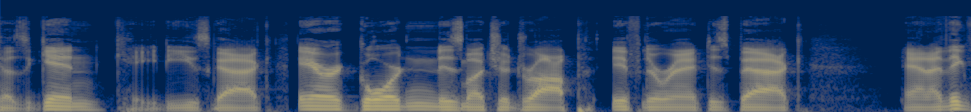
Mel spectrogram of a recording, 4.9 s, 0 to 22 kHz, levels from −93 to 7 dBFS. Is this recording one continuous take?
no; 4 cuts; at 1.1 s, 1.4 s, 2.3 s, 3.2 s

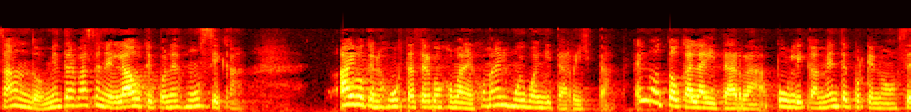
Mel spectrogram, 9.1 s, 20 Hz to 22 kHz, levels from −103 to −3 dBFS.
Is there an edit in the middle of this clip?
yes; 1 cut; at 6.2 s

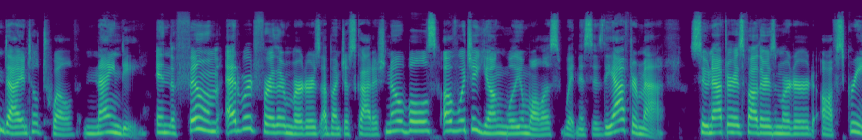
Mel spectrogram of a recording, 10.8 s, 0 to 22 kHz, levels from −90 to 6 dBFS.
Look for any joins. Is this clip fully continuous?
yes; 0 cuts

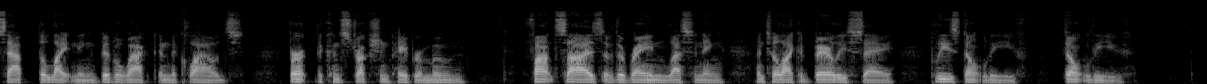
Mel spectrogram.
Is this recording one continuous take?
yes; 0 cuts

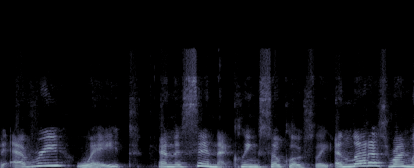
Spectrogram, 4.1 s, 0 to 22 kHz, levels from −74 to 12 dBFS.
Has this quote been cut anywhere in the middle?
yes; 1 cut; at 1.5 s

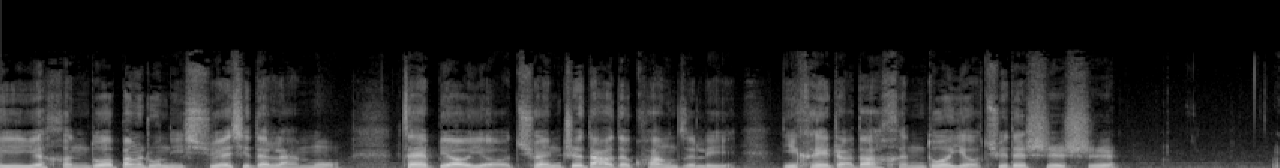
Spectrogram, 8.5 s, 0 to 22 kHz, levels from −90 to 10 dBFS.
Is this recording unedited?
yes; 0 cuts

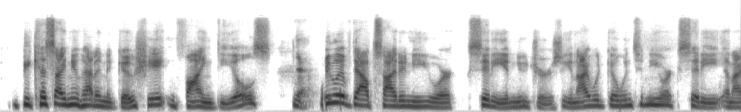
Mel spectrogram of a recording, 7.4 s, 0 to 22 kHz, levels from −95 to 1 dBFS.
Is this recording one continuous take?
yes; 0 cuts

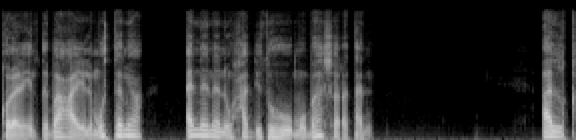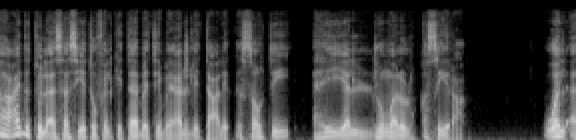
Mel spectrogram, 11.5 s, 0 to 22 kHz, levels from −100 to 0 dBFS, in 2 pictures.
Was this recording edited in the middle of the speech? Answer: no; 0 cuts

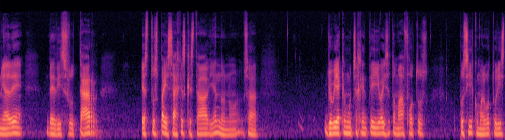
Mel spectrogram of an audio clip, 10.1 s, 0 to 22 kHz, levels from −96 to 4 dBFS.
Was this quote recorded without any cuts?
yes; 0 cuts

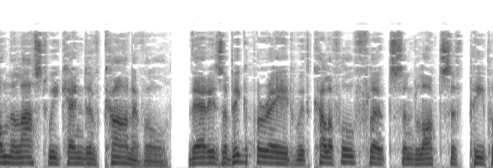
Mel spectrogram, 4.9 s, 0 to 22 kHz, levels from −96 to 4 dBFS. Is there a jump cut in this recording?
no; 0 cuts

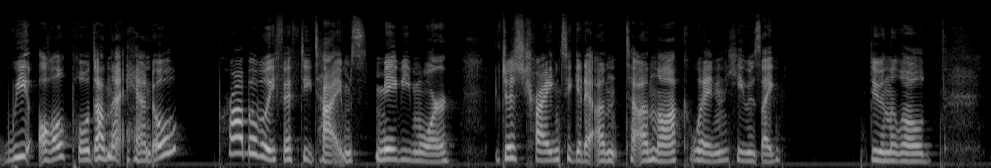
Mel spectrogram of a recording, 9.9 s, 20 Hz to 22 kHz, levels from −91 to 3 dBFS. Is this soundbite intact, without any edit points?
yes; 0 cuts

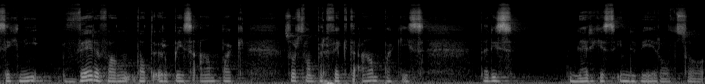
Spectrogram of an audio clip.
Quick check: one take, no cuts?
yes; 0 cuts

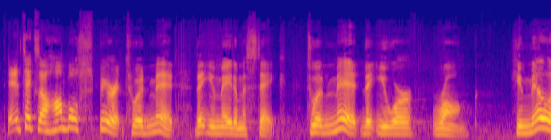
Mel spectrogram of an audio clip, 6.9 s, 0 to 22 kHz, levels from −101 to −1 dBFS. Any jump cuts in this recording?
no; 0 cuts

